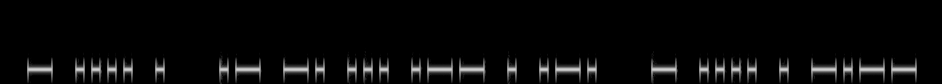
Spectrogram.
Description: Morse code, heard as a keyed tone, about 16 wpm, 700 Hz. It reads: THE ANSWER THEY
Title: Sentences from Top 1000 Words - Review Part 6 - 15wpm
